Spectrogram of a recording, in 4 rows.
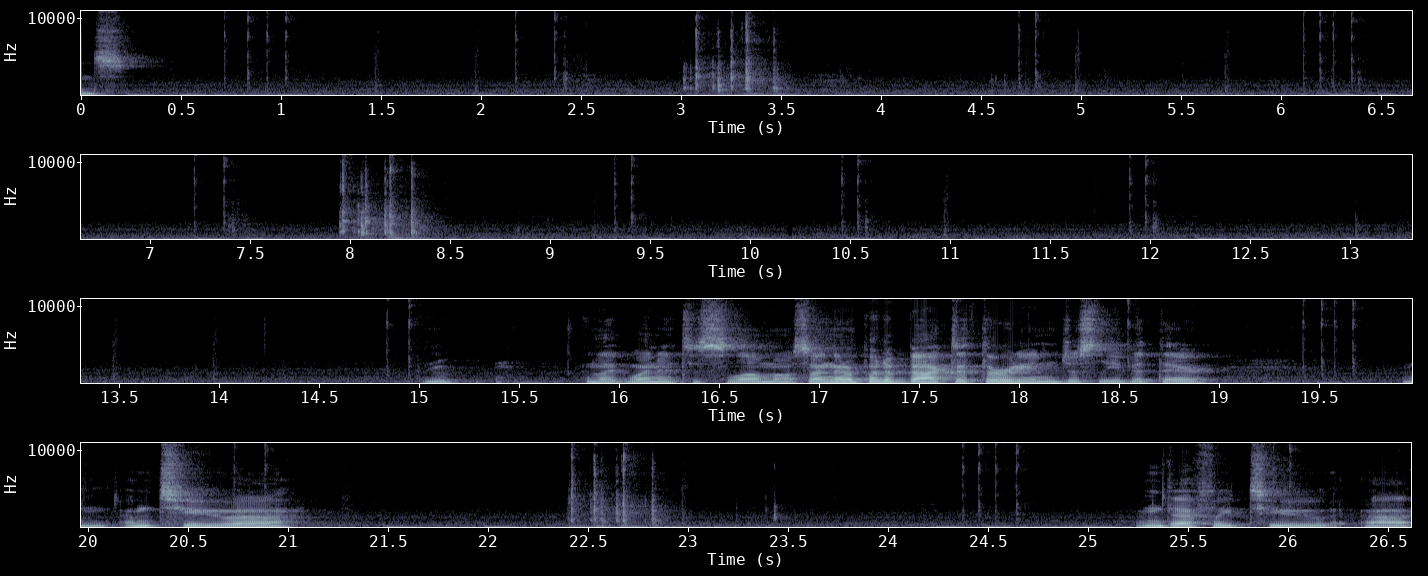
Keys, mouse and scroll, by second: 0.6 click, 0.9 click, 2.1 click, 4.6 click, 5.5 scroll up 1, 6.0 click, 6.2 click, 7.2 click, 9.3 click, 10.4 click, 11.8 click, 14.7 click, 15.4-15.8 scroll up 1, 17.6 click, 19.3 click, 19.5 click, 20.7 click, 24.3 click, 24.5 click, 25.9 click.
